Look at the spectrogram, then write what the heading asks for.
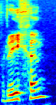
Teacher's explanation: Riechen, yeah, that's a high front long vowel this time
